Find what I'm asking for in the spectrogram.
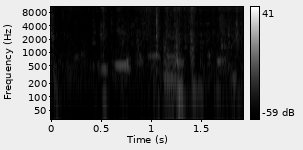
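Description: A racing pigeon offered at a live auction gives soft, low cooing in a few short phrases, quiet and close.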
